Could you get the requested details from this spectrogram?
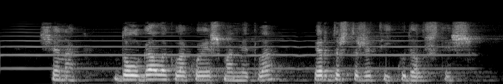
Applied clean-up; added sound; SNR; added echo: none; Trumpet; 16 dB; reverberation time 1.3 s.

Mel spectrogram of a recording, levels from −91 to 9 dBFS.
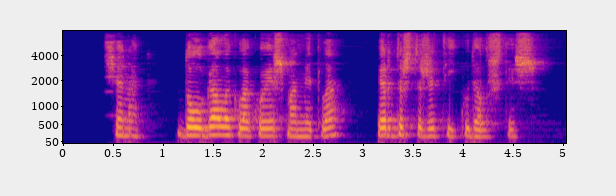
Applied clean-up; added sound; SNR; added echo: neural mask model DeepFilterNet 3.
